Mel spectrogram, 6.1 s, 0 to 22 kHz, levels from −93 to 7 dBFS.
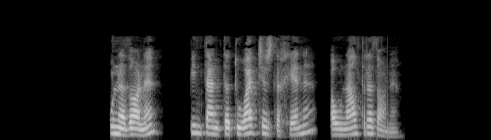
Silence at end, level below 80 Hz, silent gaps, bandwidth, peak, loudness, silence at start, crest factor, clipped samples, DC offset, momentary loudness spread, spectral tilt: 1.15 s; -64 dBFS; 2.06-2.38 s, 3.99-4.14 s; 8 kHz; -2 dBFS; -19 LUFS; 1.4 s; 20 dB; under 0.1%; under 0.1%; 11 LU; -5.5 dB/octave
